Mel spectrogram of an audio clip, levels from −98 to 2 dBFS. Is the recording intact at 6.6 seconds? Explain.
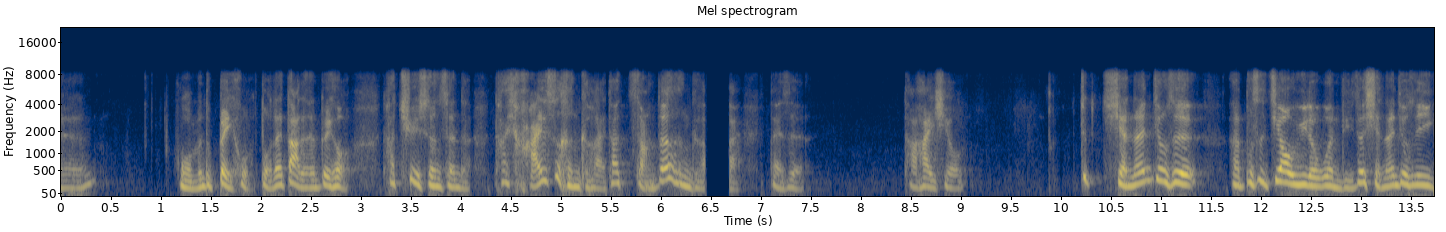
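No. A playback stall runs from 6.44 to 6.70 s: the output drops to silence for about 0.25 s, most likely because the player ran short of data or its thread was blocked, before resuming. Opus voice compression also affects this moment, as it does throughout the clip. The speech is coded at 10 kbps in SILK mode, limited to an 8 kHz band, and the coarse excitation makes it sound muffled, hoarse and slightly robotic.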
